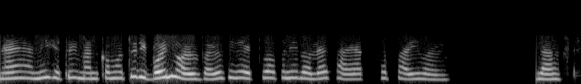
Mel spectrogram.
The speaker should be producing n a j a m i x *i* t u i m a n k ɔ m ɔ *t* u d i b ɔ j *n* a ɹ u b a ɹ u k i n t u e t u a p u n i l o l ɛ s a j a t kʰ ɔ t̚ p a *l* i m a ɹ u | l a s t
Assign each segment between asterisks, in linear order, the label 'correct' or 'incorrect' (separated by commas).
incorrect, correct, correct, incorrect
